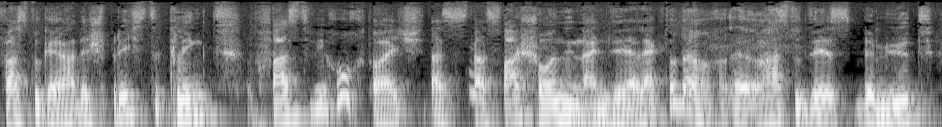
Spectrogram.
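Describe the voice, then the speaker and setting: A man, a radio host speaking in a halting way and repeating words. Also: medium pitch, animated. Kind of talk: radio interview hosting.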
